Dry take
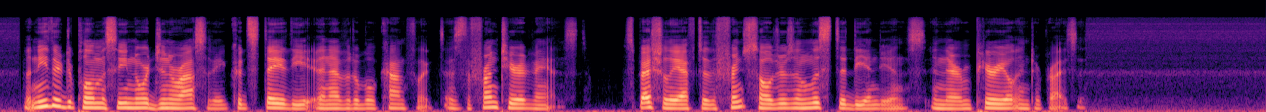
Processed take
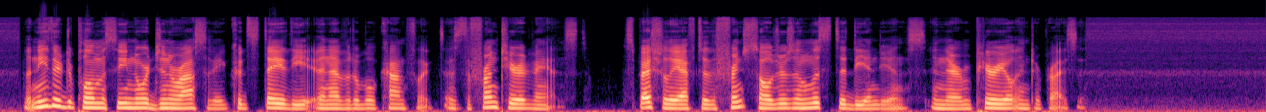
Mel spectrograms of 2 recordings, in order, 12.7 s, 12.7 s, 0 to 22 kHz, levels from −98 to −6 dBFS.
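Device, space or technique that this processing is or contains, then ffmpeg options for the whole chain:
de-esser from a sidechain: -filter_complex "[0:a]asplit=2[link_01][link_02];[link_02]highpass=frequency=5300:width=0.5412,highpass=frequency=5300:width=1.3066,apad=whole_len=558451[link_03];[link_01][link_03]sidechaincompress=threshold=-44dB:ratio=16:attack=3.3:release=26,volume=4dB"

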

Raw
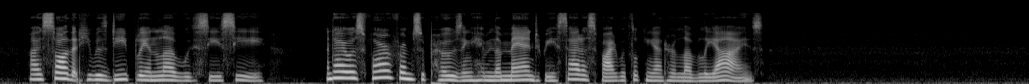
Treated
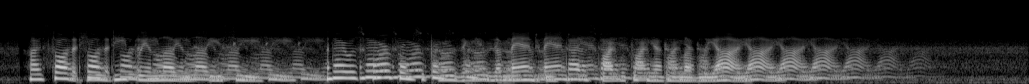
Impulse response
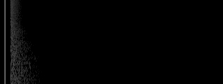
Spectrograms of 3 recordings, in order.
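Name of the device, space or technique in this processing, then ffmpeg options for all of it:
bass amplifier: -filter_complex "[0:a]asettb=1/sr,asplit=3[link_01][link_02][link_03];[link_01]atrim=end=4.644[link_04];[link_02]atrim=start=4.64:end=5.13,asetpts=PTS-STARTPTS,afade=type=in:duration=0.004:curve=qsin,afade=type=out:start_time=0.486:duration=0.004:curve=qsin,lowshelf=frequency=410:gain=-9.5[link_05];[link_03]atrim=start=5.126[link_06];[link_04][link_05]acrossfade=duration=0.004:curve1=hsin:curve2=qsin[link_07];[link_07][link_06]acrossfade=duration=0.004:curve1=qsin:curve2=hsin,asplit=7[link_08][link_09][link_10][link_11][link_12][link_13][link_14];[link_09]adelay=324,afreqshift=32,volume=-5dB[link_15];[link_10]adelay=648,afreqshift=64,volume=-11.4dB[link_16];[link_11]adelay=972,afreqshift=96,volume=-17.8dB[link_17];[link_12]adelay=1296,afreqshift=128,volume=-24.1dB[link_18];[link_13]adelay=1620,afreqshift=160,volume=-30.5dB[link_19];[link_14]adelay=1944,afreqshift=192,volume=-36.9dB[link_20];[link_08][link_15][link_16][link_17][link_18][link_19][link_20]amix=inputs=7:normalize=0,acompressor=threshold=-32dB:ratio=3,highpass=frequency=88:width=0.5412,highpass=frequency=88:width=1.3066,equalizer=frequency=130:width_type=q:width=4:gain=-10,equalizer=frequency=210:width_type=q:width=4:gain=4,equalizer=frequency=320:width_type=q:width=4:gain=7,equalizer=frequency=470:width_type=q:width=4:gain=-7,equalizer=frequency=800:width_type=q:width=4:gain=10,equalizer=frequency=2000:width_type=q:width=4:gain=4,lowpass=frequency=2400:width=0.5412,lowpass=frequency=2400:width=1.3066,volume=9dB"

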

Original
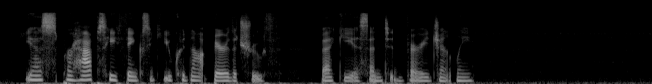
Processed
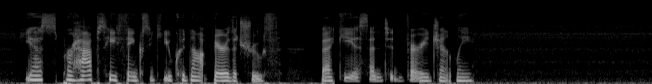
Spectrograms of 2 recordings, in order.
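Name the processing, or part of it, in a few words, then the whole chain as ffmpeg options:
de-esser from a sidechain: -filter_complex "[0:a]asplit=2[link_01][link_02];[link_02]highpass=6500,apad=whole_len=287733[link_03];[link_01][link_03]sidechaincompress=threshold=-47dB:ratio=8:attack=1.2:release=41,asettb=1/sr,asplit=3[link_04][link_05][link_06];[link_04]atrim=end=3.344[link_07];[link_05]atrim=start=3.34:end=4.2,asetpts=PTS-STARTPTS,afade=type=in:duration=0.004:curve=qsin,afade=type=out:start_time=0.856:duration=0.004:curve=qsin,highpass=frequency=220:width=0.5412,highpass=frequency=220:width=1.3066[link_08];[link_06]atrim=start=4.196[link_09];[link_07][link_08]acrossfade=duration=0.004:curve1=hsin:curve2=qsin[link_10];[link_10][link_09]acrossfade=duration=0.004:curve1=qsin:curve2=hsin,volume=6.5dB"

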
